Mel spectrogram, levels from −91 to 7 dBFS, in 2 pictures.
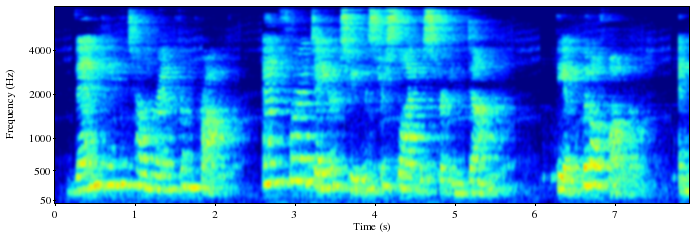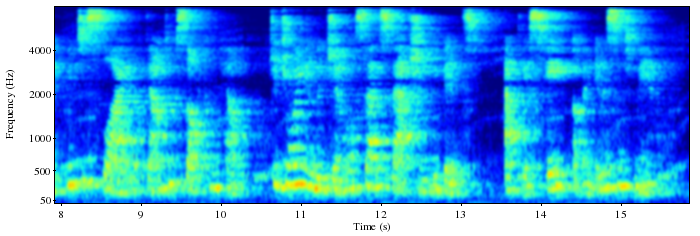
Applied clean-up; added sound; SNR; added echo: neural separator model SepFormer DNS4.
